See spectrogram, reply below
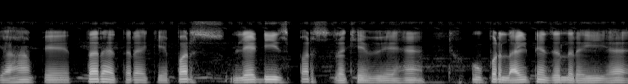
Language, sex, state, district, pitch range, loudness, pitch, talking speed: Hindi, male, Rajasthan, Bikaner, 100-115 Hz, -23 LUFS, 105 Hz, 155 wpm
